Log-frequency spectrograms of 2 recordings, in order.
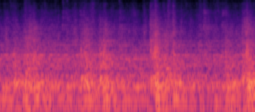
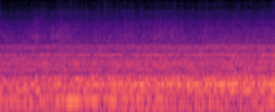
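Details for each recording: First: Whirlpool-type top-load washer on spin: heavy irregular thumps and rattling as the tub bangs and shakes around on worn suspension rods (springs), which no longer damp the tub. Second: Whirlpool-type top-load washer in drain and spin after the banging repair and levelling: steady, even hum with no rattling or banging.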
